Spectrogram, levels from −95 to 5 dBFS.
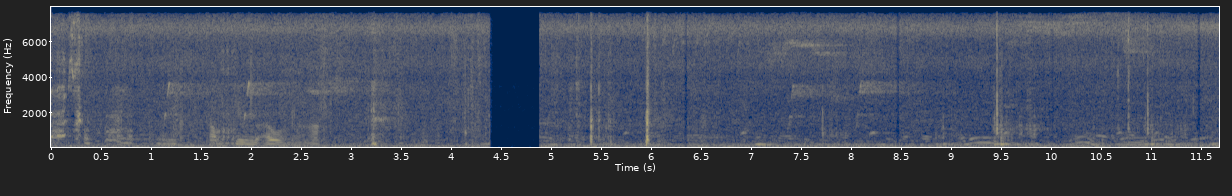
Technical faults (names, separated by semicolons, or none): clock drift between sender and receiver; repeated timing corrections; short stall from a late packet; doubled audio track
